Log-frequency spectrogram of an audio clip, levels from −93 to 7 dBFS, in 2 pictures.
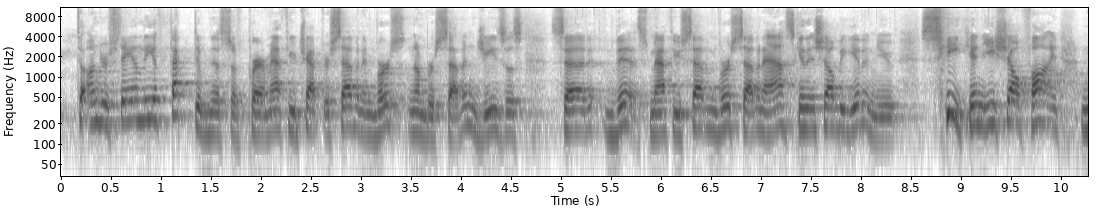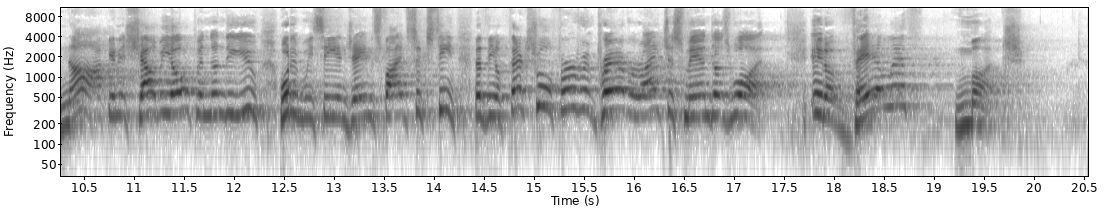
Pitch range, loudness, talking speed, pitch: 170-285 Hz, -25 LUFS, 180 wpm, 235 Hz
